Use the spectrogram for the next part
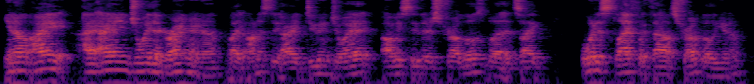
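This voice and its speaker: A man in his late twenties talks in a low, deep register with a roomy, echoing sound. He rambles through his points with many restarts and fillers, heard from a mic set back from him. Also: steady tone, a little fast, far from the mic. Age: late 20s. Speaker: podcast co-host. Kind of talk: casual chat.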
